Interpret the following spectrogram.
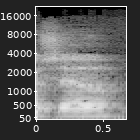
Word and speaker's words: Pshow: psych awesome welcome to the psycho show with a silent p with your host VJ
